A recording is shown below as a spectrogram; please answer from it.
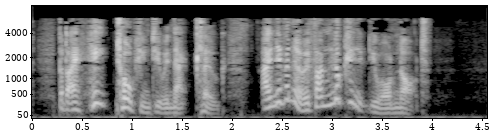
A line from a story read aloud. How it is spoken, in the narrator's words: Hermione snapped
